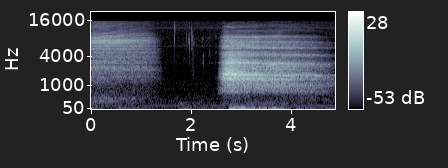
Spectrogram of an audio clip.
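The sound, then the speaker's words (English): A deep breath is taken during a short pause: a soft, airy inhale, a brief lull, then a louder, longer hissing exhale like a sigh. It is quiet overall, with no talking. “So let's take a pause, just quick pause, and take a deep breath.”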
